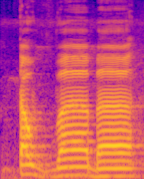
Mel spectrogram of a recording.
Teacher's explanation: انہو کان توابا واو الف سے مل رہا ہے اس لیے الف مدہ ہو رہا ہے، توابا دو زبر کے ساتھ جب وقف کرتے ہیں تو الف بھی پڑھا جاتا ہے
